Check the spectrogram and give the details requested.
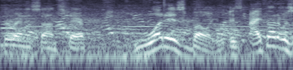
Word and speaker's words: BOWI: to say it and then you correct my pronunciation. Don't tell me. I think it's Bowie.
